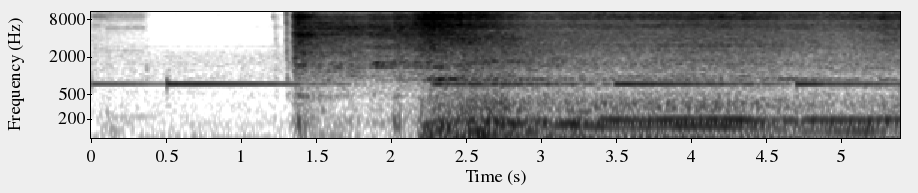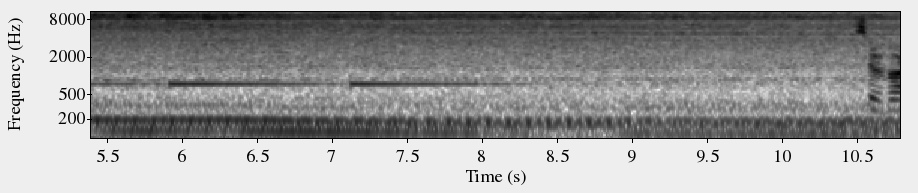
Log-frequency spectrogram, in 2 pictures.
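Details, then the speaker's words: 2009 Cadillac CTS-V after refitting the Airaid cold air intake with its cleaned reusable green filter: a brief crank, the engine catches in about two seconds, then settles into a deep, steady, even idle, running great. "so good everything's running great"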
